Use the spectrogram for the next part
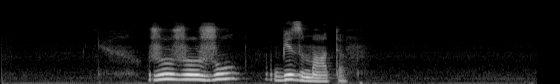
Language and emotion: Russian, neutral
